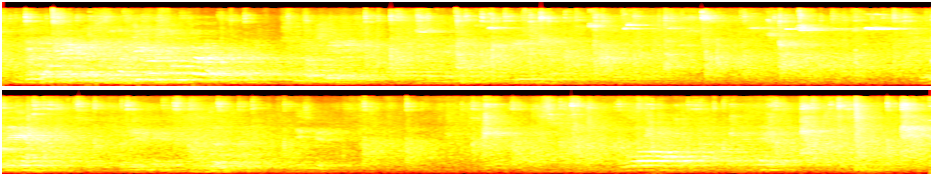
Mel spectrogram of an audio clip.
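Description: Men talk in an echoing room.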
